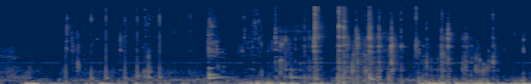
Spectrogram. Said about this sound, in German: Oh, ich trinke noch einen Schluck Wasser mit euch zusammen.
